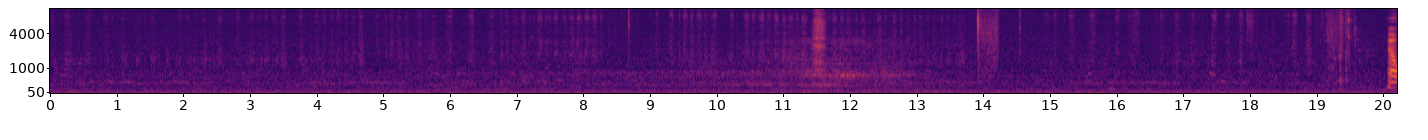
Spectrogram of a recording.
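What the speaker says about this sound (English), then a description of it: "So for the hairline, you're going to draw soft strokes." A pencil sketches soft strokes for the hairline on a drawing of hair, a faint, close, steady scratching and rubbing that runs almost unbroken, with a few light taps.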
